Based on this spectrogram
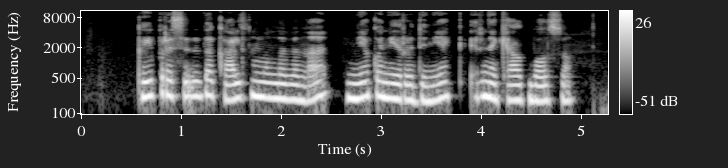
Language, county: Lithuanian, Telšiai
